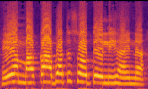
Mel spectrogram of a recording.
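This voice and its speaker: A woman with an Awadhi accent acting a kind young daughter-in-law who gently reasons with her mother-in-law in a family comedy skit. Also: high-pitched, measured pace, low-quality recording. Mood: coaxing. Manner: gently persuasive.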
